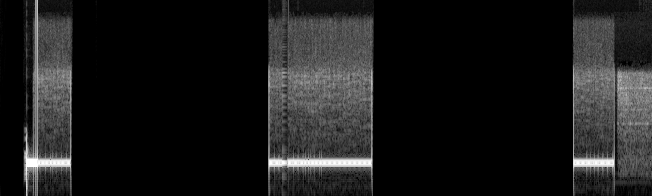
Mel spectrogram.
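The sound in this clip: Ringback tone of an outgoing telephone call: three steady, mid-pitched electronic tone bursts separated by long silences, the last burst shorter than the first two.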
